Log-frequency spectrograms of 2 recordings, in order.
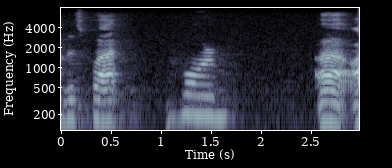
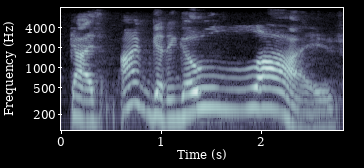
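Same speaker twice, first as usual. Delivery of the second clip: loud, high, drawn-out hype; excited streamer imitating own announcement; hyped announcement; 6 semitones higher, 8 dB louder, much slower than usual. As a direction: announce it big, stretching the words.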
